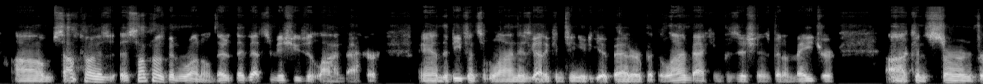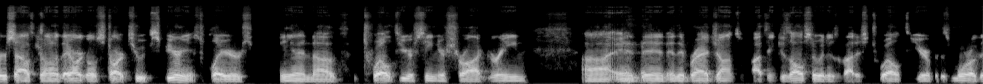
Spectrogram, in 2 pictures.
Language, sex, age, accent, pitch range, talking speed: English, male, 30-49, American, 80-95 Hz, 235 wpm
